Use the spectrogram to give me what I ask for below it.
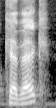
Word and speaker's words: Quebec: But as I looked into him, there's so much stuff about this dude, and hailing all the way from Quebec, oh Quebec.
